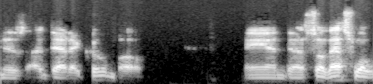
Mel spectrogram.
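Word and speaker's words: Antetokounmpo: guy their media people tell you how to pronounce and we ask their people you know and they said it's a data kumbo you know all the bucks people but we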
